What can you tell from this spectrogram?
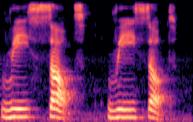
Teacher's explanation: that's putting the emphasis on the second syllable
